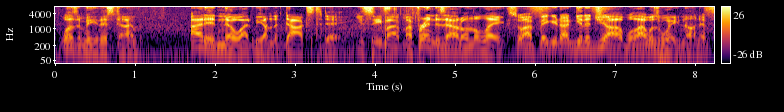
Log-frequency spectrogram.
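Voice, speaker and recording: Male host as goofy custodian storyteller: low, creaky, joking, rambling, with clear ambient noise. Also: very animated, brisk, a bit bright, full character voice. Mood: chatty, jovial. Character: folksy, goofy male janitor telling strange tales. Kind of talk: in-character podcast monologue.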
